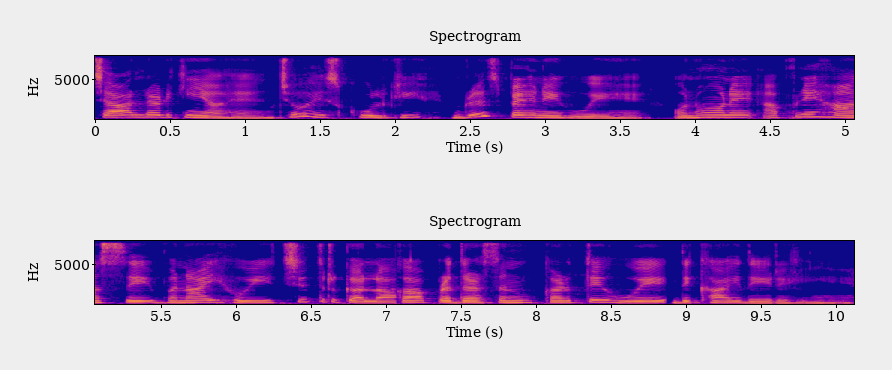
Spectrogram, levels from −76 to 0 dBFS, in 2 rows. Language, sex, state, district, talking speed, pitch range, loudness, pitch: Hindi, female, Maharashtra, Nagpur, 155 wpm, 215-265 Hz, -28 LUFS, 235 Hz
